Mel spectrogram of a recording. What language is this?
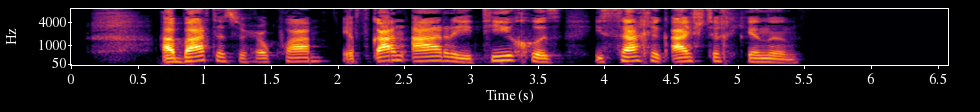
Abkhazian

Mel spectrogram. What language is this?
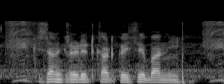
Bhojpuri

